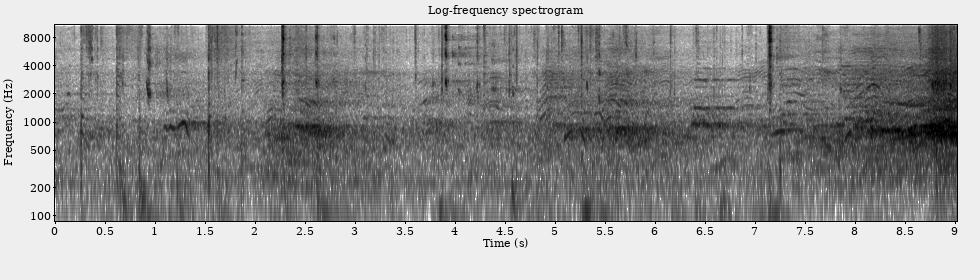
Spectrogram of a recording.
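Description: Shuttlecocks are struck sharply by rackets in a quick rally.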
